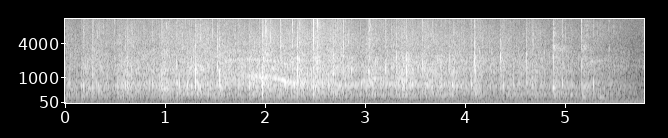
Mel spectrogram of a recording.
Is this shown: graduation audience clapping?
yes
